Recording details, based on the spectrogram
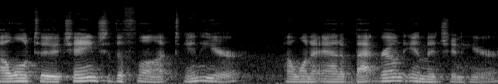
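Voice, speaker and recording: A man talks at a fairly slow pace and a medium pitch, with vocal fry. His intonation stays fairly even. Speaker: web developer. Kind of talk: screen-share tutorial.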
